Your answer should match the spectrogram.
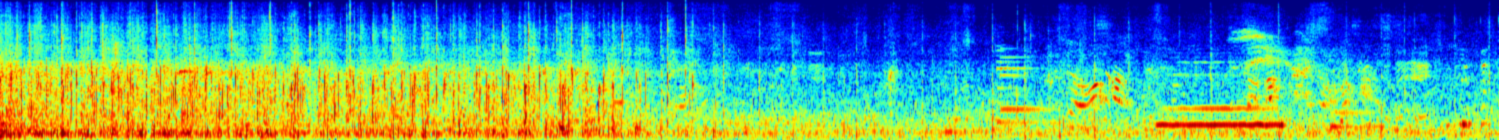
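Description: An audience applauding at the end of a choir's song, the clapping dying away about halfway through. It leaves crowd voices and a few short held notes near the end.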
